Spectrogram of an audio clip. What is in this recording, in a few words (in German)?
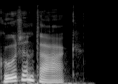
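"guten tag", German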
